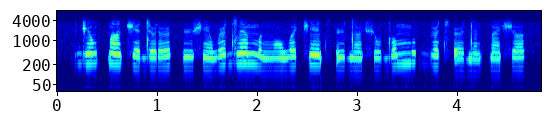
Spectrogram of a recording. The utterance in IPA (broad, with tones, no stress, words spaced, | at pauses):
d͡ʒɔ̃˦ k͡pã˦t͡ʃe˨ dø˨ɾø˦ | y˩ʃẽ˩wø˥ d͡zɛ̃˥mə˩ŋɔ̃˨wə˦ t͡ʃẽ˦t͡sʼy˨ dœ̃˨ ʃu˨d̪o˥mːu˥ ɡ͡bø˥t͡sʼø˨ dɛ̃˨k͡pɛ̃˥ ʃə˥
